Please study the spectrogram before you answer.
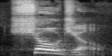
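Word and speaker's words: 少女: So this means small. This means women. Small woman. We would translate that maybe um English speakers as young women. Um and it's pronounced shojo.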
